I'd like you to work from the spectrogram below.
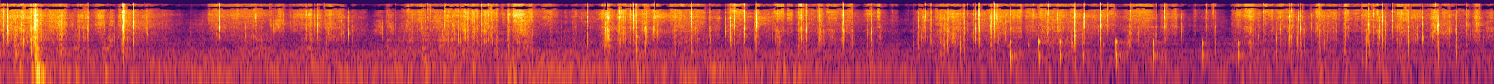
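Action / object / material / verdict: scrape / sheet of origami paper / paper / none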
